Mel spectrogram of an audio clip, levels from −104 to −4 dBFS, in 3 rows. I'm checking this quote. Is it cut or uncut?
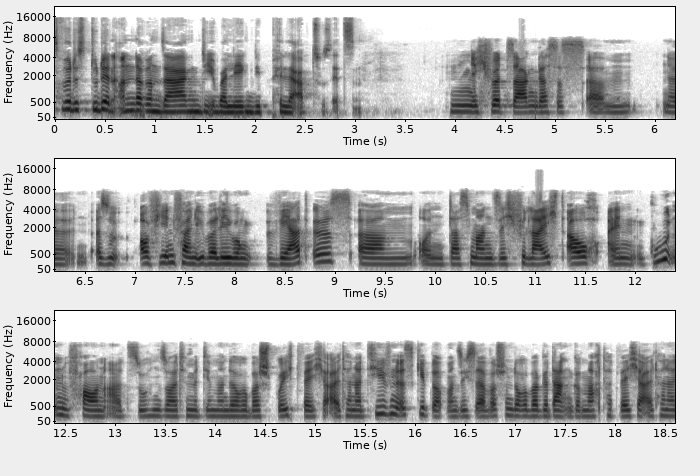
uncut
